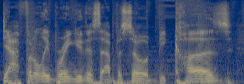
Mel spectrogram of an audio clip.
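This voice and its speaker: Deep-voiced sick man hosting a podcast. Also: fairly quick, soft background music. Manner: energetic, chatty, repeats phrases. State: under the weather, voice deeper than usual. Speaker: podcast host. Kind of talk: casual live Q&A talk.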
